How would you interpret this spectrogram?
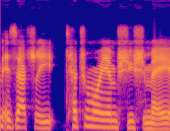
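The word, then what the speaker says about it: tsushimae: is actually tetra Miriam shushing a I just learned the T is silent and they are also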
